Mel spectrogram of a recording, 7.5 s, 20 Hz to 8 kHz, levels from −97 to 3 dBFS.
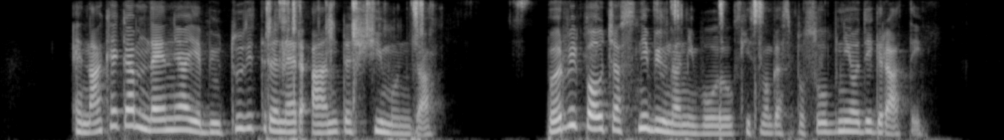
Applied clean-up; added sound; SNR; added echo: neural mask model Resemble Enhance denoiser.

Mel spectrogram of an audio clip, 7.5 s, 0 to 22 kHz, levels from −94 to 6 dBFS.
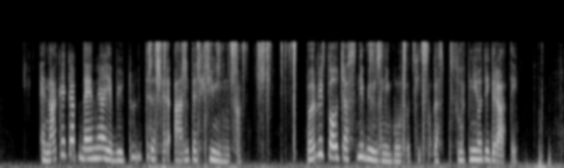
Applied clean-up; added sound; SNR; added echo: neural diffusion model UNIVERSE++.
